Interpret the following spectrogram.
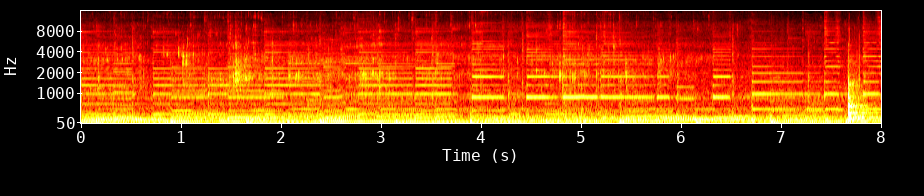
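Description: Background music of steady held notes, with soda water trickling from a can into an ice-filled glass underneath it.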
